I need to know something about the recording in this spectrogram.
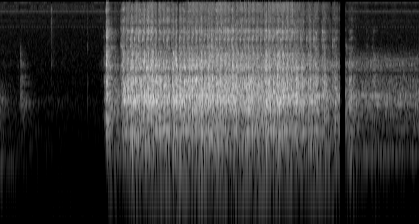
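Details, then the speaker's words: Kearns Richards S-type horizontal borer at first power-up: harsh, gritty grinding from the feed gearbox for about two seconds as the table feed engages, then stops. Gearbox grinding; suspected improper engagement, cause unconfirmed. "okay so the motor runs but it's charming and the table but the table is actually moving so could be some in the gearbox who knows"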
